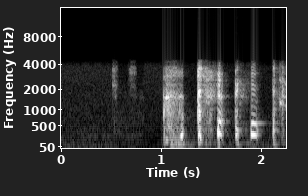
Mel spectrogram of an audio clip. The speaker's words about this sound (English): I think Karen gave me the coughs here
